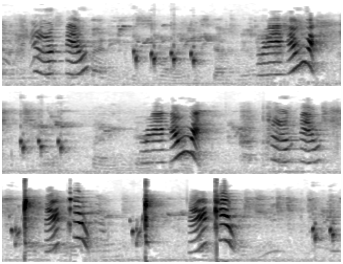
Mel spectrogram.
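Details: Pakistani ringneck parrot, an Alexandrine parakeet, keeps up a long string of chattering word-like phrases in bursts, with pitch swooping up and down and a few sharp clicks near the end.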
